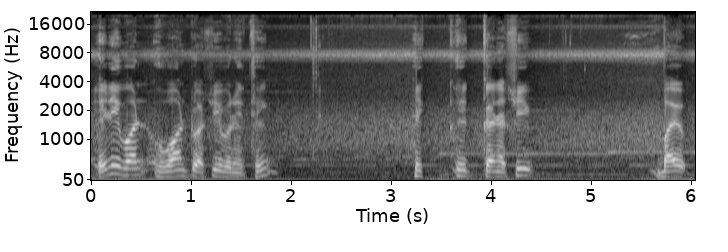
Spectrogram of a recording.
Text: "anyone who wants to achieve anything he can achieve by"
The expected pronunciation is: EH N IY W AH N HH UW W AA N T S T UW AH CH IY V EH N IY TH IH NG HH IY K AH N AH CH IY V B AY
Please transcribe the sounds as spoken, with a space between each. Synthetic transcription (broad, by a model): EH N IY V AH N HH UW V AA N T T UW AH CH IY V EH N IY T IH NG HH IY K AH N AH CH IY V B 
